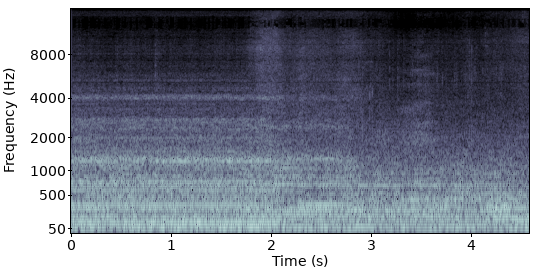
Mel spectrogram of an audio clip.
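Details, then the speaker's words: Modernized 1991 Otis hydraulic scenic elevator, ridden with the cab fan off: a steady droning hum with a buzzy, resonant edge, the pipe loud enough to vibrate, cause not identified. Loud pipe noise with vibration. "pipe's so loud it makes it vibrate."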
